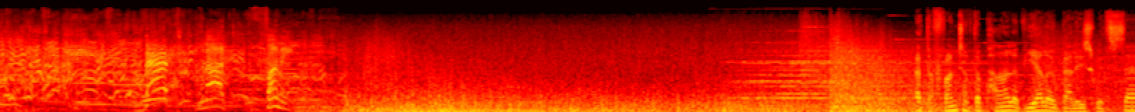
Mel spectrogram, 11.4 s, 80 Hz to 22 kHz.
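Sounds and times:
laughter: 0.0 - 3.5
heavy rain lashing down and forming huge puddles: 3.1 - 11.3
speech: 9.5 - 11.3.

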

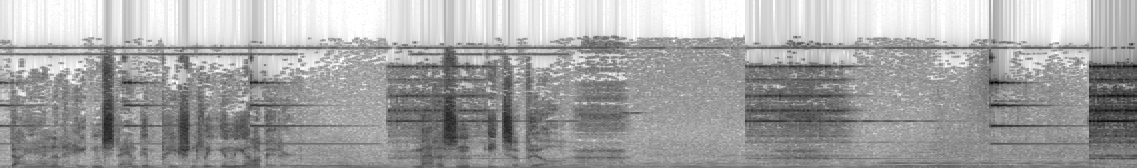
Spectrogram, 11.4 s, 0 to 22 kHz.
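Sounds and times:
steady low musical hum: 0.0 - 11.3
speech: 0.1 - 3.1, 4.2 - 5.9
telephone ringing in a suite: 1.0 - 5.5, 7.5 - 9.5, 10.1 - 11.3.

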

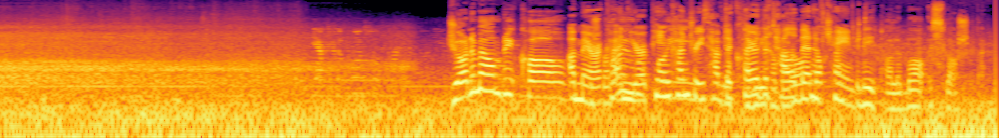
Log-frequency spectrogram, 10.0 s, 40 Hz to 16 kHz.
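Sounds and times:
subway train ride heard from inside the car: 0.0 - 4.6
speech: 4.5 - 9.8.

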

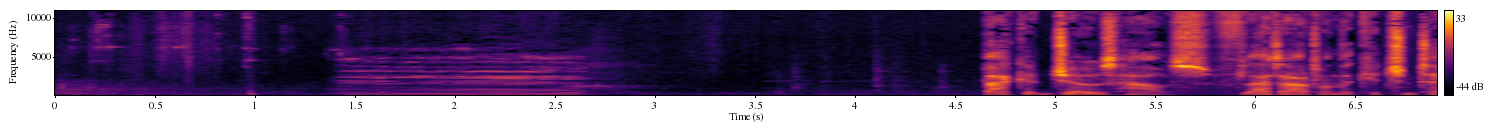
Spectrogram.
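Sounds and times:
cow mooing: 1.4 - 2.9
speech: 4.7 - 6.8.

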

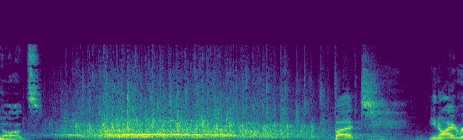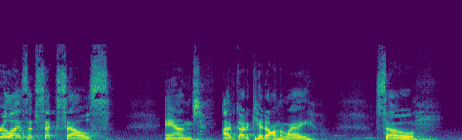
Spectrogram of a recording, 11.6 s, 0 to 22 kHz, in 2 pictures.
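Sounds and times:
speech: 0.1 - 0.6, 4.2 - 7.2, 7.8 - 9.8, 10.5 - 11.3
woman clapping: 0.6 - 4.4.

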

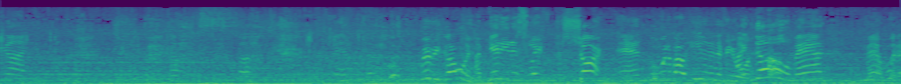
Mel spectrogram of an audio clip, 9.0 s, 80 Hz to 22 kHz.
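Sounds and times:
outboard motorboat engine droning as boat gains speed: 0.0 - 9.0
speech: 4.4 - 9.0.

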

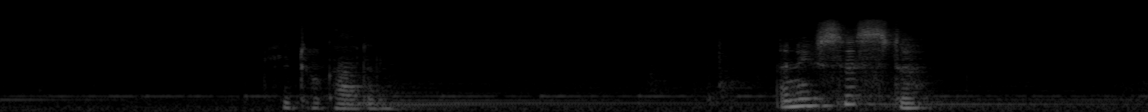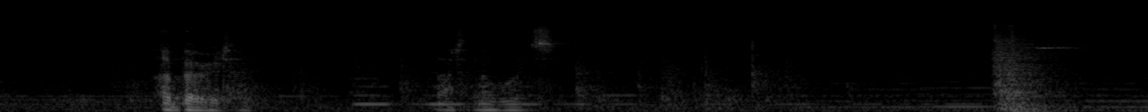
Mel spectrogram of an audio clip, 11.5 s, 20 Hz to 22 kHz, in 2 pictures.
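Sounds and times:
faint steady hum: 0.0 - 11.4
speech: 1.4 - 2.2, 3.9 - 4.7, 6.6 - 7.1, 7.9 - 8.7
heavy wooden door thunk: 3.2 - 4.2, 5.0 - 11.4.

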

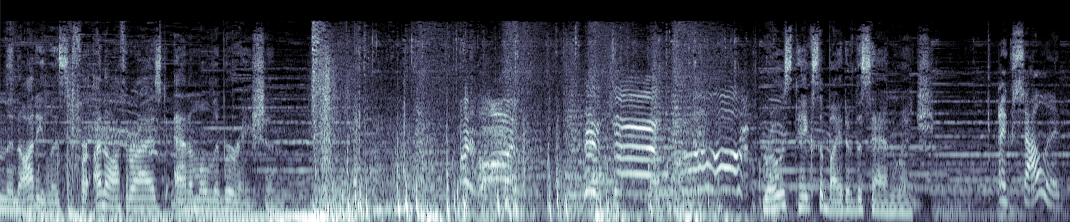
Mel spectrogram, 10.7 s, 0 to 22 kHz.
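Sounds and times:
speech: 0.2 - 3.6, 7.6 - 10.6
running horse hooves clip-clopping: 3.5 - 7.8.

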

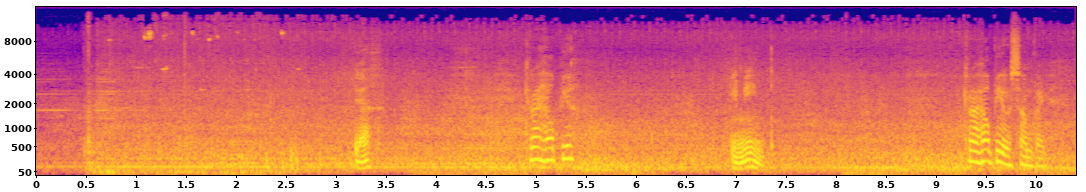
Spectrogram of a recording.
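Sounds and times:
outside road and ambient noise: 0.0 - 10.3
car window winding down: 0.5 - 2.8
speech: 3.2 - 3.5, 4.9 - 5.5, 7.0 - 7.4, 9.3 - 10.2.

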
